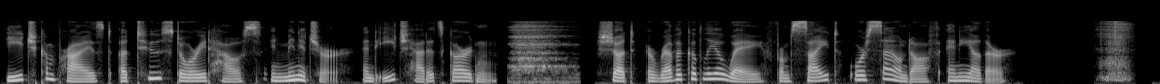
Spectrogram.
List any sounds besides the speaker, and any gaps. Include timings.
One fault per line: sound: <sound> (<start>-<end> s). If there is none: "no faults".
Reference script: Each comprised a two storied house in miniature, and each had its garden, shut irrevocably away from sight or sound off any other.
sound: sigh (5.1-5.8 s)
sound: sniff (10.9-11.4 s)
